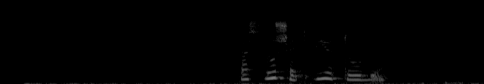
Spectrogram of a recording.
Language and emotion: Russian, neutral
